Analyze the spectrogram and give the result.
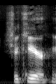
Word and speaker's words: Shakir: Give me Shariq or whatever, how you say his name. – Shakir, yeah.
